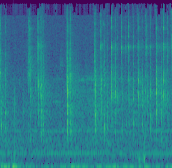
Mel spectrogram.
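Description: Keystrokes clatter on a computer keyboard while code is typed for a Raspberry Pi Pico W MicroPython MQTT project, with quick irregular taps and short pauses, close and fairly quiet, with no talking.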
